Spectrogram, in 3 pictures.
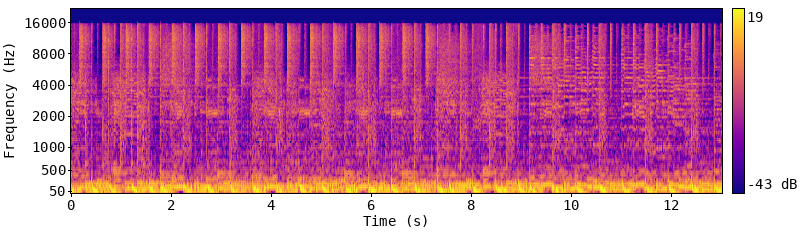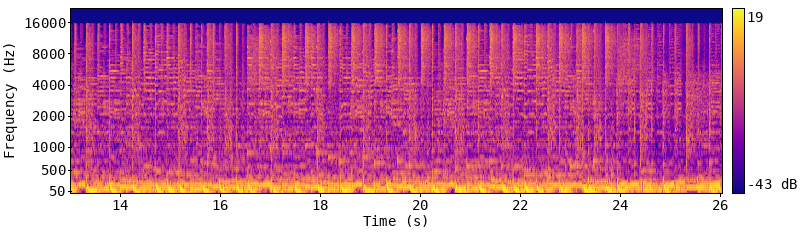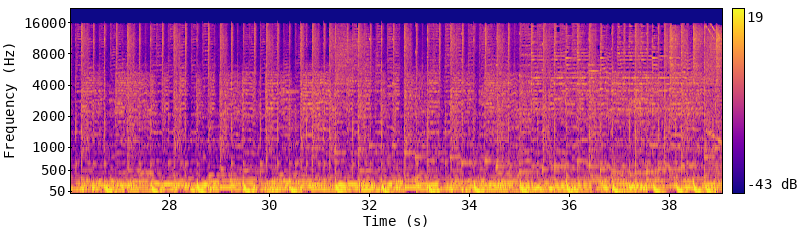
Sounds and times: Music: 0.0s - 39.0s.

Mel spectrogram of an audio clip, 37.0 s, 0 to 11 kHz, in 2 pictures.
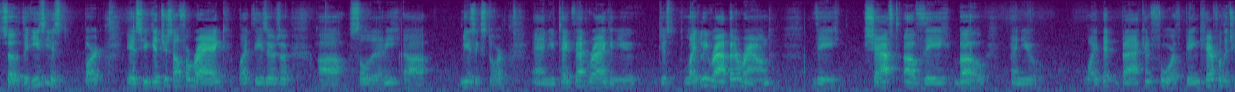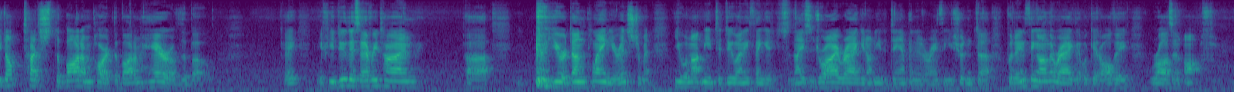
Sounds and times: Speech: 0.0s - 11.6s, 12.2s - 15.7s, 16.3s - 21.7s, 22.8s - 24.9s, 25.5s - 36.8s.

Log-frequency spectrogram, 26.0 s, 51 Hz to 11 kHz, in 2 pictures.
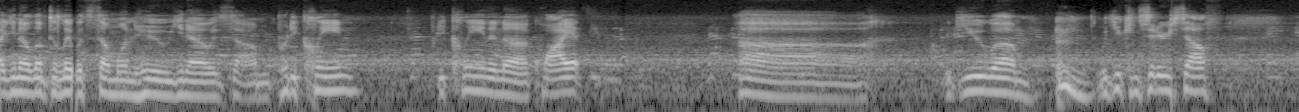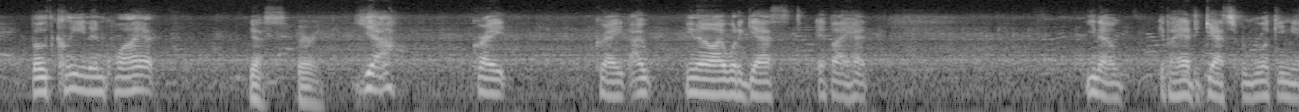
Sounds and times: Speech: 9.4s - 17.0s, 23.4s - 25.9s.

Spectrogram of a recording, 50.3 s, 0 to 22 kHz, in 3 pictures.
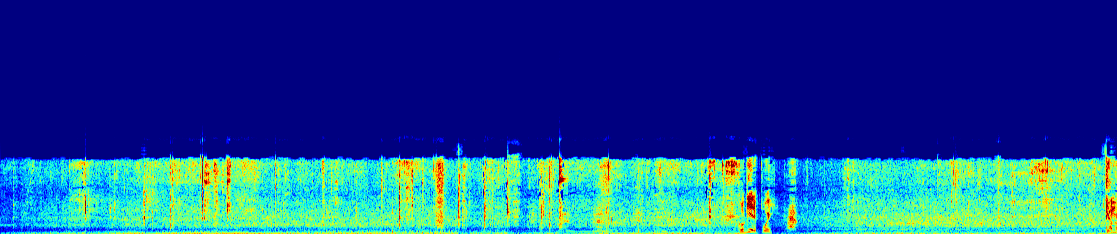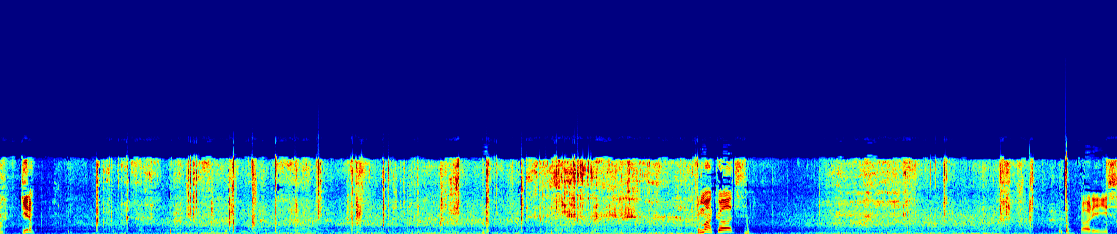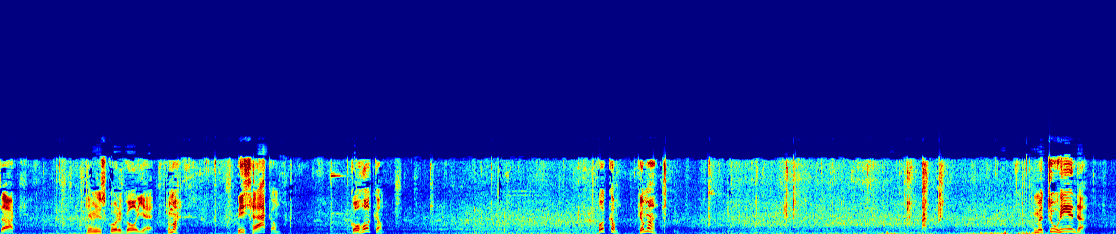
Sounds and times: Speech: 27.2s - 28.0s, 33.0s - 33.8s, 34.8s - 36.2s, 37.1s - 37.8s, 38.8s - 39.3s, 42.5s - 43.4s, 49.0s - 49.8s.

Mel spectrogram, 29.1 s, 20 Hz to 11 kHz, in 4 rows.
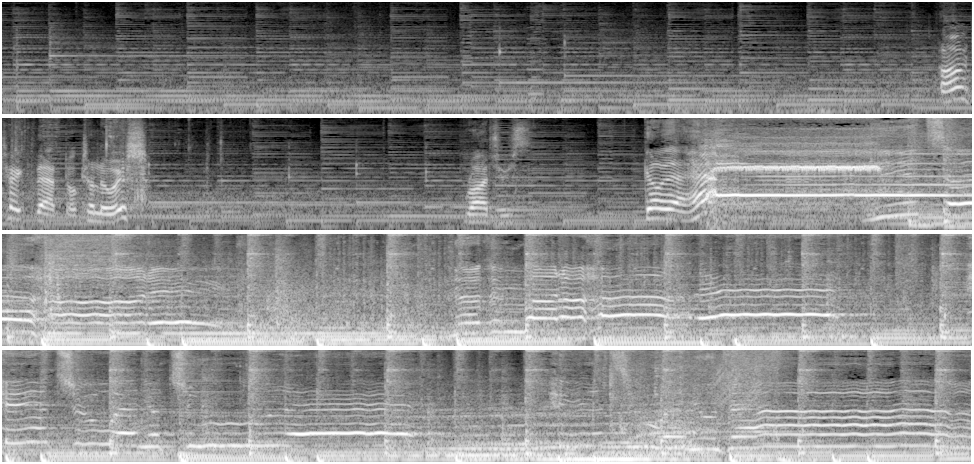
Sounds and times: Pop music: 12.2s - 29.0s.

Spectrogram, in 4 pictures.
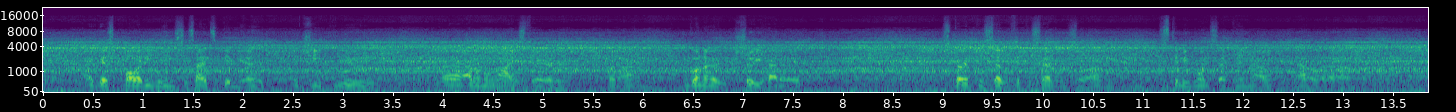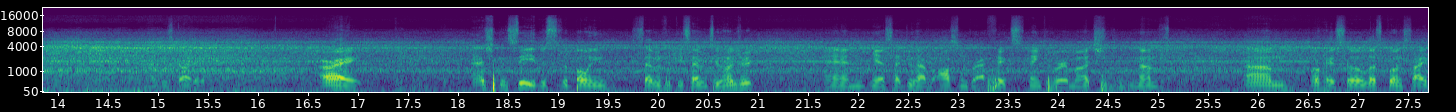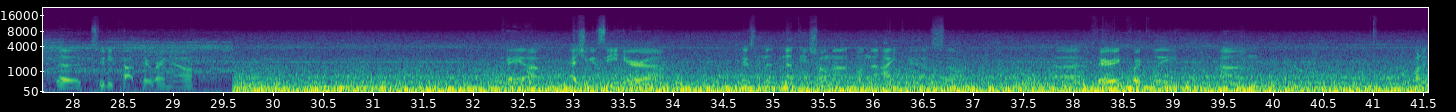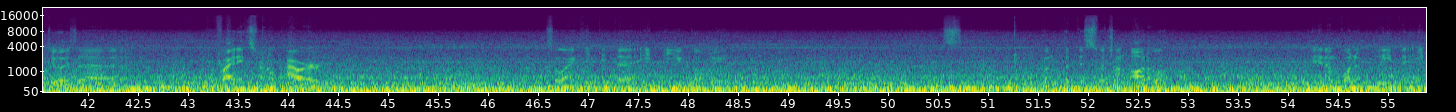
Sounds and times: Aircraft: 0.0s - 55.3s
Speech: 0.4s - 3.4s, 4.0s - 7.6s, 9.0s - 13.2s, 14.8s - 15.5s, 16.6s - 21.0s, 21.7s - 25.2s, 25.8s - 29.2s, 32.2s - 34.0s, 34.6s - 37.0s, 37.7s - 40.0s, 41.0s - 42.6s, 43.2s - 44.4s, 46.5s - 48.5s, 50.3s - 52.8s, 54.2s - 55.3s.

